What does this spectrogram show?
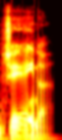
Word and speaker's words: Jannah: destinations paradise is called the garden Jannah pronoun Jana a verdant place of repose and delight an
